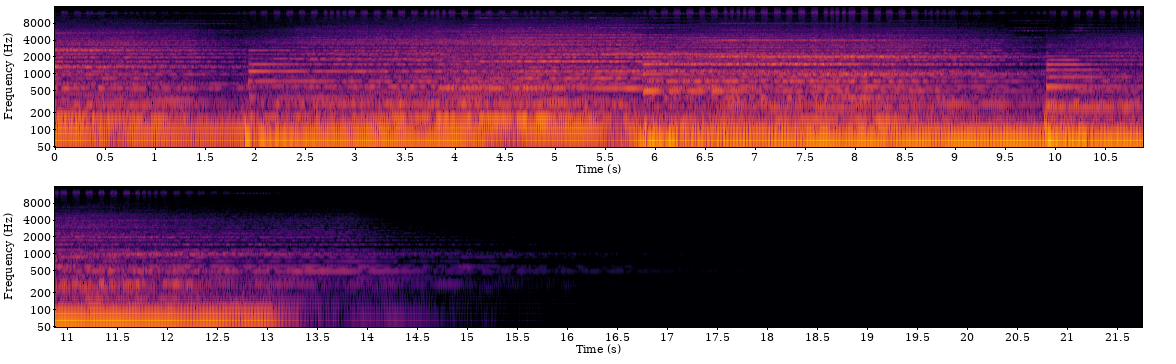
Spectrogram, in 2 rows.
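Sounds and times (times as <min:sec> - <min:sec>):
bereavement ambient music: 0:00.0 - 0:16.4.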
